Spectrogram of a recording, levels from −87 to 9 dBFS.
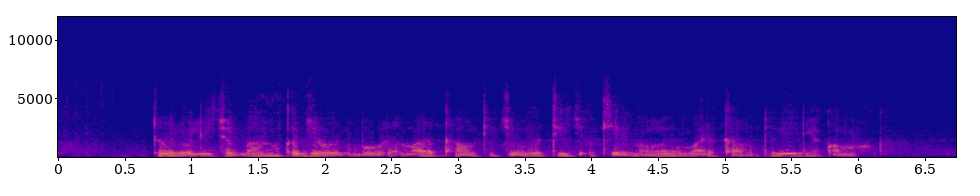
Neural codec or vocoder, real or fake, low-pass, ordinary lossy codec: codec, 16 kHz, 2 kbps, FreqCodec, smaller model; fake; 7.2 kHz; none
